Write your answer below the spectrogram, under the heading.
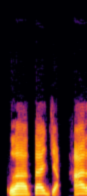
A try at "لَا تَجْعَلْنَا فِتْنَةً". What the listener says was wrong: Lanya panjang. Itu kan matobi. La taj'al na fitnatan.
